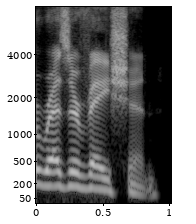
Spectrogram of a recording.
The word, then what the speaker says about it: reservation: You say, "I have a reservation." Stress reservation naturally on the third syllable.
